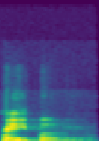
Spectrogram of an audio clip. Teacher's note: Paper, the first syllable is stressed. PA is stressed.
